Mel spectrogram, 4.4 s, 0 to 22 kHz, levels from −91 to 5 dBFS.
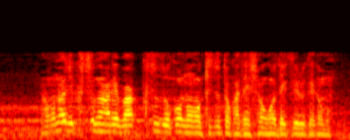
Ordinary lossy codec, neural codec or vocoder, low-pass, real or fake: none; vocoder, 44.1 kHz, 128 mel bands, Pupu-Vocoder; 5.4 kHz; fake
